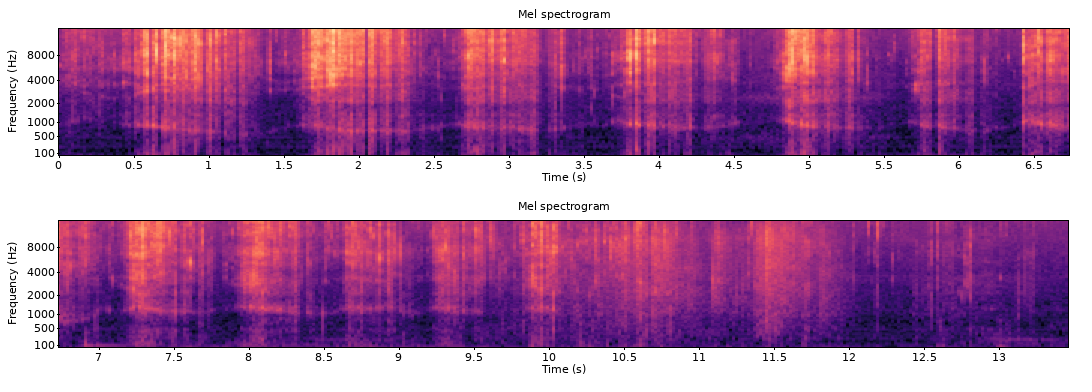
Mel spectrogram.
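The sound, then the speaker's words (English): Salt and vinegar potato chips crunch loudly in close bites, a series of sharp, crackly crunches that settles into softer, steady chewing toward the end, with no talk. “I'm gonna bring it back at it again with this ASMR chips before I set them down.”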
